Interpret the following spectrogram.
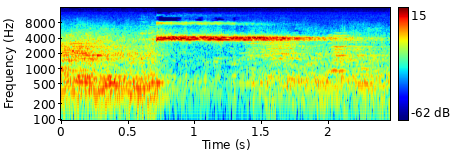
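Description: Spectators' voices in a large hall, then about two-thirds of a second in a referee's whistle sounds: one high, steady blast that is strongest for about half a second and then holds on more faintly.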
